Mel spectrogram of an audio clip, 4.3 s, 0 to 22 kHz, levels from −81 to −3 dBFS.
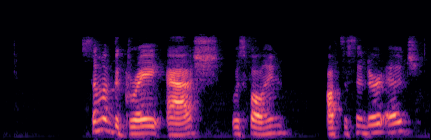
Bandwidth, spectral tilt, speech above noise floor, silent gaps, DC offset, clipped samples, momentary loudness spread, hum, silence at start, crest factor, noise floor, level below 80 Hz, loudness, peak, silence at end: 7.8 kHz; -4 dB/octave; 54 dB; none; under 0.1%; under 0.1%; 14 LU; none; 0.85 s; 20 dB; -77 dBFS; -74 dBFS; -23 LUFS; -4 dBFS; 0.15 s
